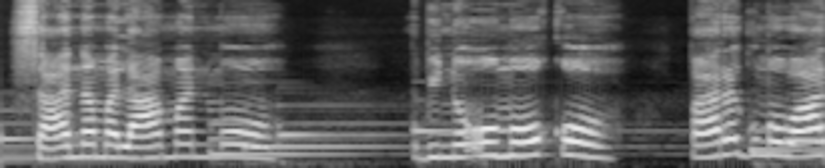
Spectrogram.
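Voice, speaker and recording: Music plays in the background as a woman speaks at a fairly slow pace. Her pitch is high and her intonation fairly even. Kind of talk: spoken word poetry.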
